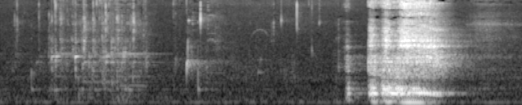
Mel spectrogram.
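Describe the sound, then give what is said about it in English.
A quick slurp of the last tiny bit of water in a water bottle, a short wet gulp and a rush of air lasting about half a second, preceded by faint plastic handling and light clicks. “Is there water in this? Oh my God, there's, like, a tiny bit of water.”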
